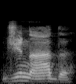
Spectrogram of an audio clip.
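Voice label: you're welcome, Brazilian Portuguese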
